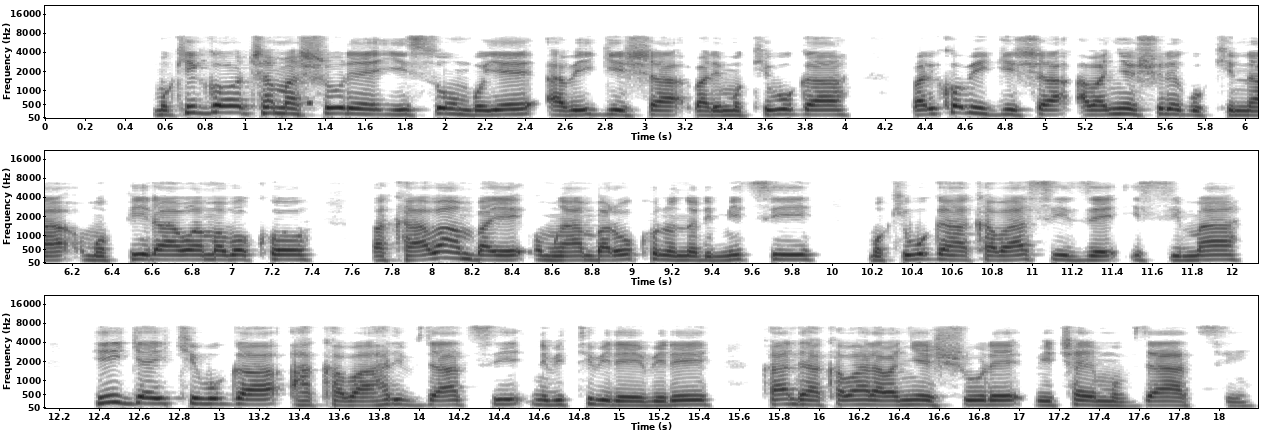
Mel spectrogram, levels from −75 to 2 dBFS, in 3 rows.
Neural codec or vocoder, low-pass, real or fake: none; 7.2 kHz; real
